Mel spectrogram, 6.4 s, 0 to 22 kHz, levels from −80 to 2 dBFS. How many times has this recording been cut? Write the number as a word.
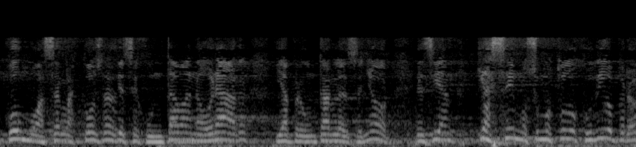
two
